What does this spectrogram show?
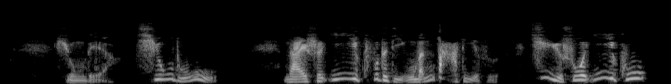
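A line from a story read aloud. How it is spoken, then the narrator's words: Sighing. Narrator (Chinese): 他叹了口气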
